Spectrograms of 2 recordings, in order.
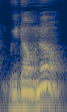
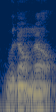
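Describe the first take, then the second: First: Louder, pressing down on know; emphatic. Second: Quieter, leaning on don't; soft echo. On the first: Preacher declaring to the congregation, emphatic. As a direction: declare we don't know with force. Repeated line, first take louder. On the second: Preacher echoing himself to the congregation, softly. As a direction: let we don't know fall away softly. Repeated line, second take softer. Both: Acted.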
